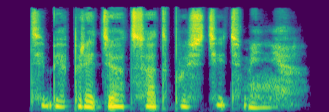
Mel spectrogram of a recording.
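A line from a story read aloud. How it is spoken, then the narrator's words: Quiet. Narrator (Russian): тихо сказала жрица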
